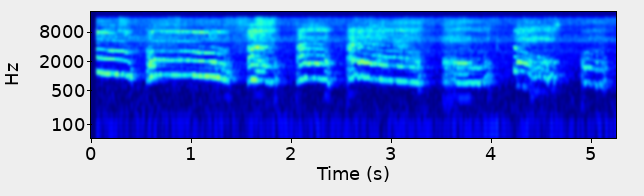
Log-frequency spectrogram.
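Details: Puppies crying: high tonal whines with clear harmonics, each arching then falling, repeated about once per second across several overlapping voices.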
